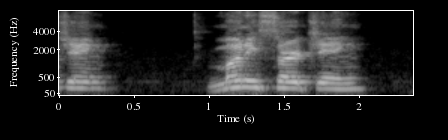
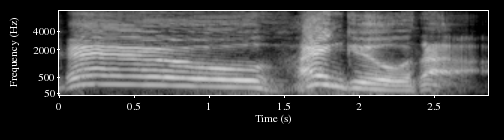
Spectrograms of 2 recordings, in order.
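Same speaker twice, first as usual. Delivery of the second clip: mock grovelling gratitude; 3 semitones higher, 7 dB louder, much slower than usual. Driver thanking the leader for gas prices, loud mock grovelling. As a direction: stretch the "Oh" into servile thanks.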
